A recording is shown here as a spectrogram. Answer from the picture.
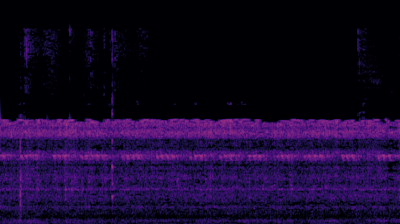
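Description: Quiet room tone: a steady low hum and hiss with faint, steady high-pitched tones underneath.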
